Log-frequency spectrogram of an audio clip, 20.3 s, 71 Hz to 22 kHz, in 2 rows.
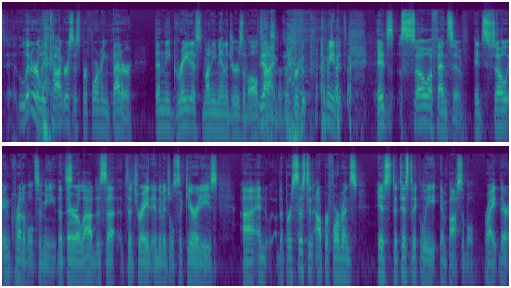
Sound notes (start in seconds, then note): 5.2 both laughing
